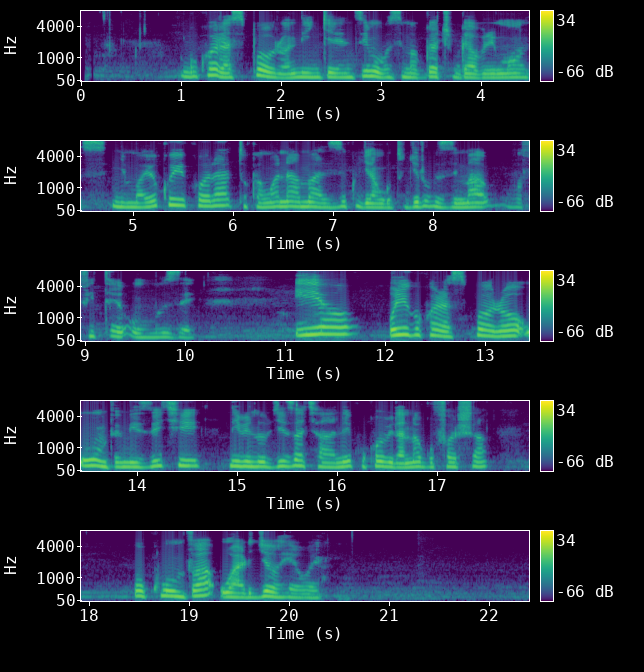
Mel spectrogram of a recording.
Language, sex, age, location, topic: Kinyarwanda, female, 18-24, Kigali, health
